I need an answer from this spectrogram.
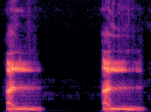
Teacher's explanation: لام کی آواز نہ تو مکمل مخرج میں بند ہو رہی تھی اور نہ ہی مکمل جاری ہو رہی تھی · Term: توسط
